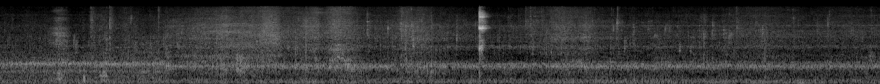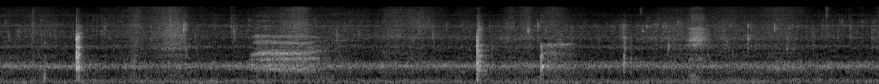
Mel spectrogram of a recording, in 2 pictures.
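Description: Food sizzling in a pan, with three sharp clicks of utensils, the loudest about five seconds in, and a brief squeak near the end, over a thin steady high tone.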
